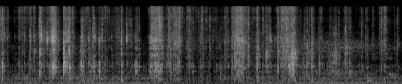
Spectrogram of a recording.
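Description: Hockey trading-card pack wrapper crinkling and rustling in irregular bursts as the pack is opened and the cards are pulled out and handled.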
